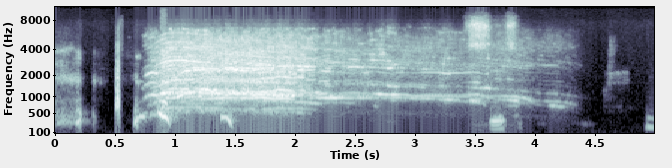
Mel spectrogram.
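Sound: crowd booing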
